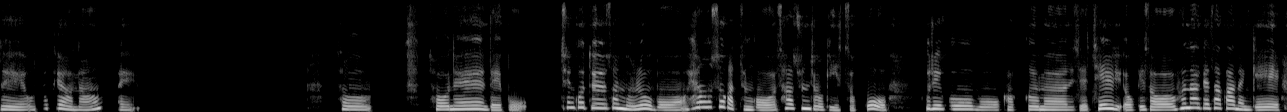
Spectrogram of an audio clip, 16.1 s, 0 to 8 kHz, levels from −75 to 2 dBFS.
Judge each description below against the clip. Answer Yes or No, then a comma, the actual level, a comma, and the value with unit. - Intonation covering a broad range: Yes, wide, 6.1 semitones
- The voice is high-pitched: Yes, high, 225 Hz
